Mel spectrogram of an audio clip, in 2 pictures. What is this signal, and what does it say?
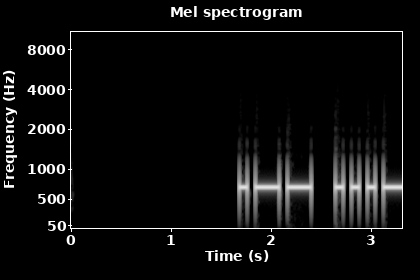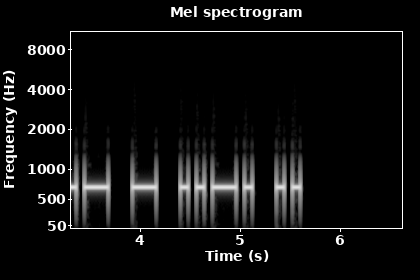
Morse code, heard as a keyed tone, about 14 wpm, 700 Hz. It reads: W3TFI
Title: USA Call Signs - 5 Characters - Repeated 3x - 15wpm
